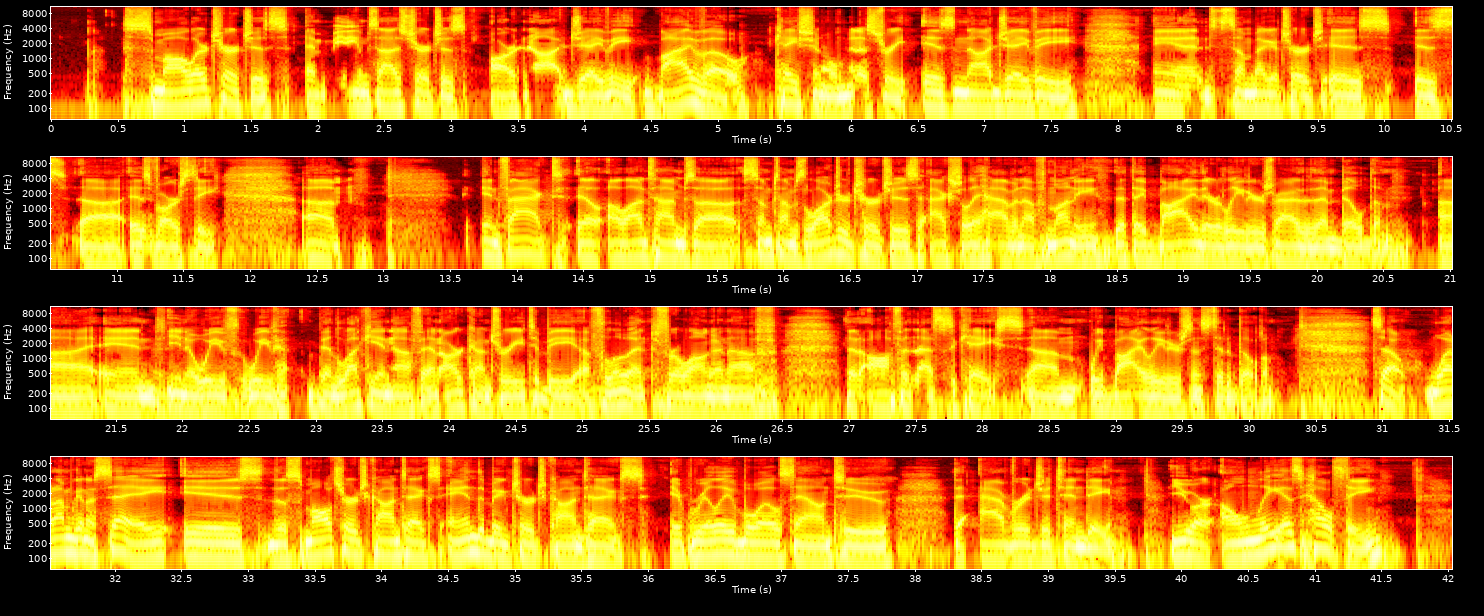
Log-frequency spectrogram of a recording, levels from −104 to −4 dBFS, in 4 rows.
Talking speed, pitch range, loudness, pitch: 150 wpm, 90-110 Hz, -16 LUFS, 95 Hz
